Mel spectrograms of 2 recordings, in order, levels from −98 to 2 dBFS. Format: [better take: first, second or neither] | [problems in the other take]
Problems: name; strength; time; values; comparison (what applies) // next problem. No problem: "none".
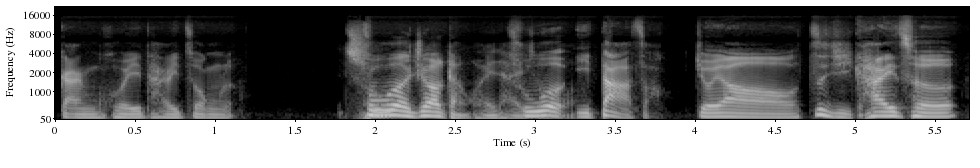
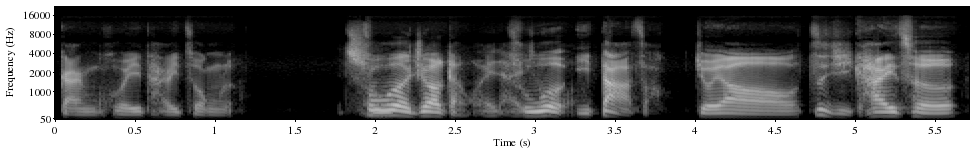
first | thin; somewhat; fading below 300 Hz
